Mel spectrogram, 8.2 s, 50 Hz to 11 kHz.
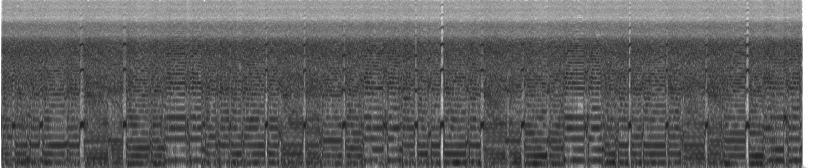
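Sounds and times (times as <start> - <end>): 
overdriven guitar on bridge pickup: 0.0 - 8.1.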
